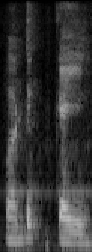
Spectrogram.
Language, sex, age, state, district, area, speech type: Tamil, male, 30-45, Tamil Nadu, Tiruvarur, urban, read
